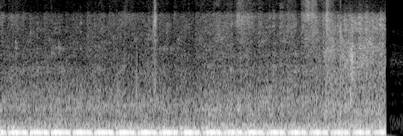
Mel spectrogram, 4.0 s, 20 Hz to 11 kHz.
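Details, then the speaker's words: REO M-35 truck after head gasket replacement, idling: deep, even thump with light upper-end valve clatter, sounding much like before the gasket failed; the earlier misfire is no longer pronounced, though a slight higher-pitched difference remains. "And you can see here that it sounds a lot more even. It sounds pretty much the same as it did before."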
